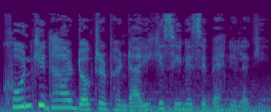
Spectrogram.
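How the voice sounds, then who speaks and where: Woman storyteller over clear music. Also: on the low side, very animated, normal speed, dark tone. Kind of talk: scripted horror story narration.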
